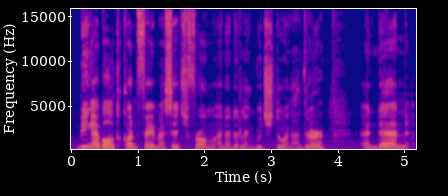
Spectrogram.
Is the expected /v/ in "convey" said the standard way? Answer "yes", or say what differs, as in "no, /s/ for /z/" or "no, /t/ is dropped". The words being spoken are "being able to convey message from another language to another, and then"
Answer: no, /f/ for /v/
